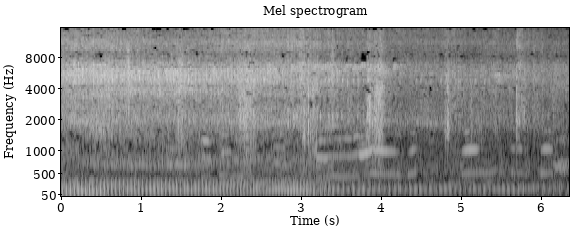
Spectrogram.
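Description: A small engine running with a steady low drone, fading away about halfway through.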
